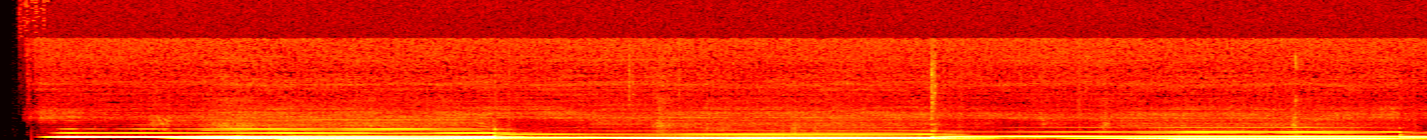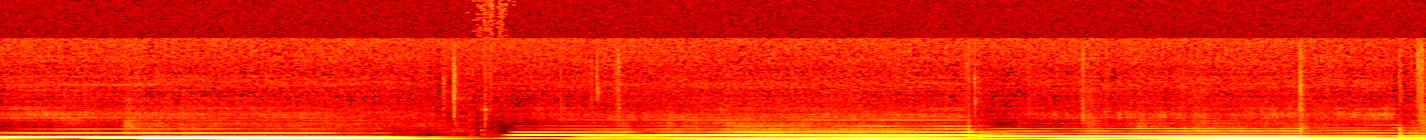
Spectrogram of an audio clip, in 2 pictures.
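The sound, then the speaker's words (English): Slow, sustained chords from a saxophone quartet playing the opening of a movement by a contemporary composer, voices overlapping with gently clashing harmonies, swelling and fading in long phrases with no talking. “A very nice use of lovely dissonance there”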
